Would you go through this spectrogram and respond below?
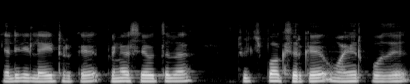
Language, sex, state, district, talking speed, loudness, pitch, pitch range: Tamil, male, Tamil Nadu, Namakkal, 145 wpm, -16 LUFS, 145 Hz, 140-150 Hz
